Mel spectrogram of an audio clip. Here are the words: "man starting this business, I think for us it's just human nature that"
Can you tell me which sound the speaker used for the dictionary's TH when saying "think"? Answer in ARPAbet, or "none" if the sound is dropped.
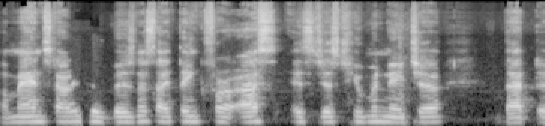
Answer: T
